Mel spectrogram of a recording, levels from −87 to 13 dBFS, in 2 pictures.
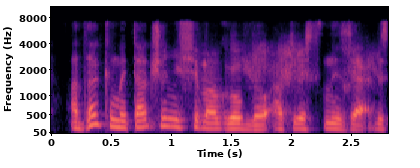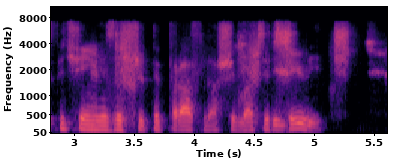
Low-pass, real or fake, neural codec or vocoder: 7.2 kHz; fake; codec, 16 kHz, 0.8 kbps, ZipCodec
